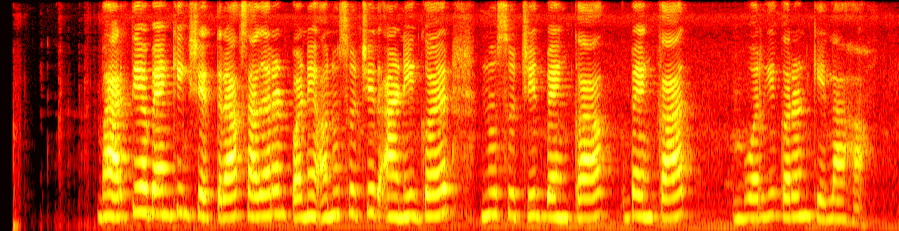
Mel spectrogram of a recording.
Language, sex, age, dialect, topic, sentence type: Marathi, female, 18-24, Southern Konkan, banking, statement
